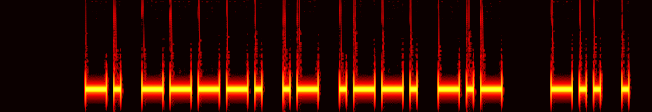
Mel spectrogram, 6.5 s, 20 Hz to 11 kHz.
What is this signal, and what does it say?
Morse code, heard as a keyed tone, about 17 wpm, 700 Hz. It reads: N9APK DE
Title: USA Callsign DE Callsign - 5 Characters - 17wpm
